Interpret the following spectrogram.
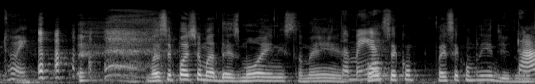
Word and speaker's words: Des Moines: É Des Moines. Des Moines. É muito chique, gente. Ainda preciso aprender. Não aprendi nem o espanhol, ainda preciso aprender francês também. Mas você pode chamar Des Moines também.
